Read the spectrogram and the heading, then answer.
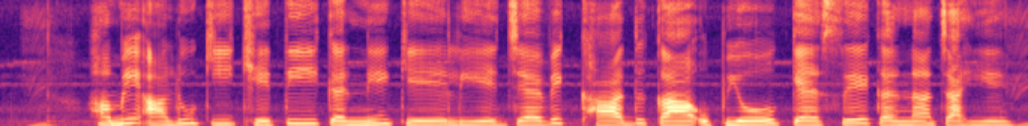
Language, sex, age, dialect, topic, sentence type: Hindi, female, 18-24, Garhwali, agriculture, question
